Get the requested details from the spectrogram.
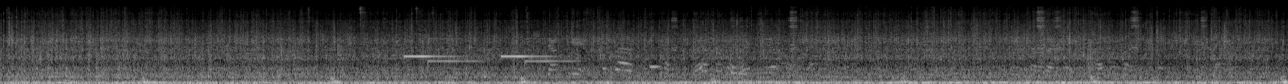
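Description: Rain patters on the windshield.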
